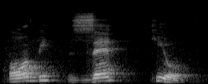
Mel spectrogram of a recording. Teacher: Então, a sílaba tônica é a penúltima. Se é penúltima, é paroxítona.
